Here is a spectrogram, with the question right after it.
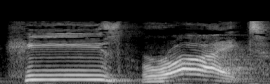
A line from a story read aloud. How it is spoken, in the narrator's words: a deep booming voice intoned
